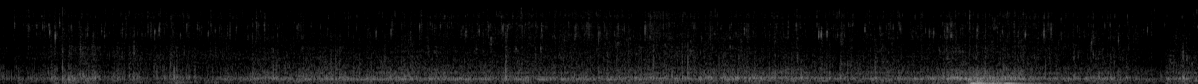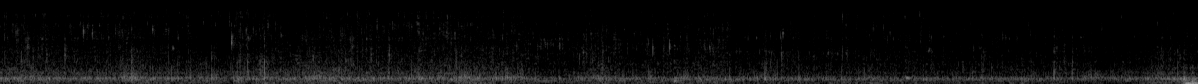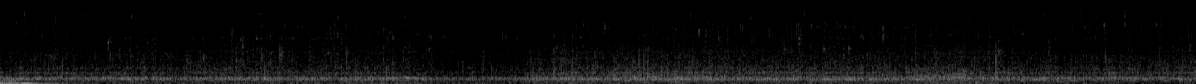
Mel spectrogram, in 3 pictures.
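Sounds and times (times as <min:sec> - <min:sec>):
running water pouring while something is washed off: 0:00.0 - 0:35.9.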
